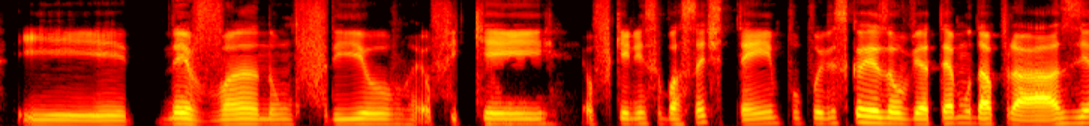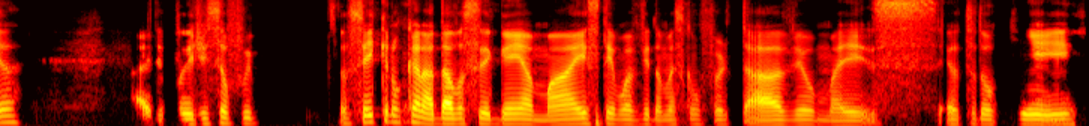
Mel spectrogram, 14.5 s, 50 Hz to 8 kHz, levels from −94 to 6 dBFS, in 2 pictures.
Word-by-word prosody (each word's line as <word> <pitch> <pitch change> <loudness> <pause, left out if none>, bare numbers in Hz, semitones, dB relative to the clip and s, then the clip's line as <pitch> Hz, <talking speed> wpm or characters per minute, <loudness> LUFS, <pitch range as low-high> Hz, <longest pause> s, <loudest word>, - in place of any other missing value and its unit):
e 105 -1 -3 0.2
nevando, 115 0 +1
um 115 0 -11
frio. 115 0 -4
Eu - - -8
fiquei 120 -1 +1 0.2
eu - - -10
fiquei 125 - -2
nisso, 125 0 -4
bastante 120 +6 -1
tempo, 130 +3 0
por 130 0 -5
isso 135 - -3
que - - 0
eu - - +6
resolvi 130 -4 +4
até 125 +2 +3
mudar 130 -2 +3
pra 105 0 +5
Ásia. 140 +6 0 0.8
Aí - - -2
depois 120 - -5
disso, 125 +1 -3
eu - - 0
fui 130 +1 -8 0.6
Eu - - -8
sei 155 - +2
que - - -3
no 155 - -5
Canadá 120 -3 +5
você 120 0 0
ganha 115 0 +3
mais, 110 +3 +1
tem 120 - -2
uma 110 -1 -5
vida 115 0 -9
mais 105 0 -8
confortável, 105 -1 -2
mas 100 -1 0
eu - - -6
troquei, 115 -1 -1
115 Hz, 170 wpm, -23 LUFS, 110-125 Hz, 0.8 s, eu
